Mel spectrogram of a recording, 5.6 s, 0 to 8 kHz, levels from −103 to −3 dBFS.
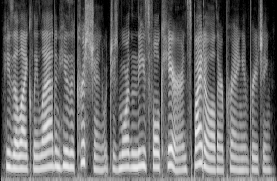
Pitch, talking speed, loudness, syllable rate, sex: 220 Hz, 250 wpm, -16 LUFS, 5.6 syllables/s, female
